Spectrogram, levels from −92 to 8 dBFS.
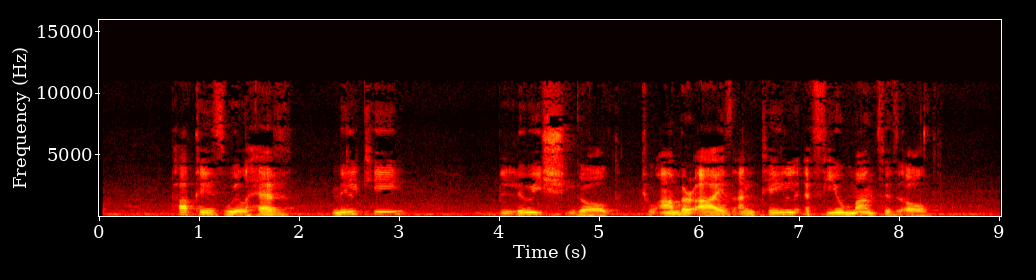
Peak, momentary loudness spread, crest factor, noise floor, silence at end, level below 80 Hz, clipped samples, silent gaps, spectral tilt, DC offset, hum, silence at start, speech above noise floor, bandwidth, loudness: -6 dBFS; 12 LU; 18 dB; -48 dBFS; 0.25 s; -56 dBFS; under 0.1%; none; -5.5 dB/octave; under 0.1%; none; 0.1 s; 25 dB; 11.5 kHz; -24 LUFS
